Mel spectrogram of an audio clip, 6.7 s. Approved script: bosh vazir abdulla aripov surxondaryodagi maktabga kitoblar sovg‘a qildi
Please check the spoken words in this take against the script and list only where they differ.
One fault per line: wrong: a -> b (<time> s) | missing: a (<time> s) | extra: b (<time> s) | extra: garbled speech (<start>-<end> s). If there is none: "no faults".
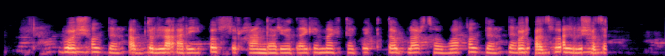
wrong: vazir -> qildi (1.0 s)
extra: garbled speech (5.1-6.1 s)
